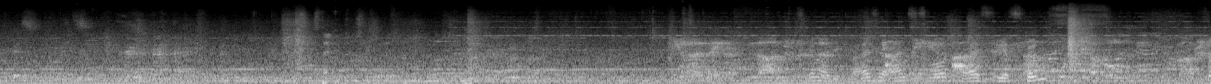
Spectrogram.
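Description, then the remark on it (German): A commuter train rumbles steadily through a station where S1, S2 and S3 trains stop, its loud low drone filling the space, with faint squeals and indistinct voices of people talking in the second half. “S1, S2 oder S3 halten an dieser Stelle und das ist der einzige Bahnhof.”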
